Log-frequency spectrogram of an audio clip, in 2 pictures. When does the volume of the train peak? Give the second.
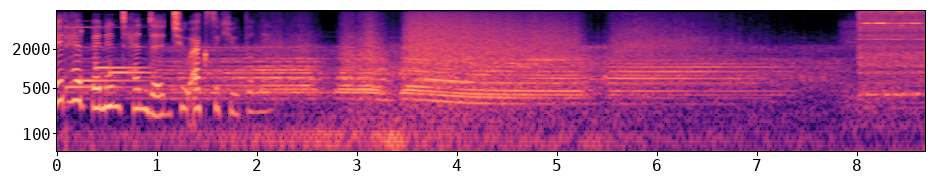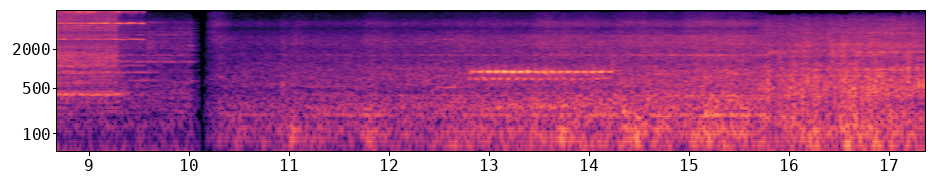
4 s.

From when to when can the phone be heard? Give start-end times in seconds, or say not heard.
0.1-1.1, 8.0-9.6, 12.8-14.3.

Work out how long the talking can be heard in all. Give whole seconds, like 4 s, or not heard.
2 s.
